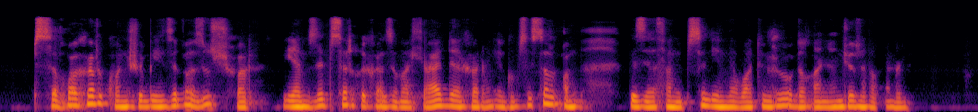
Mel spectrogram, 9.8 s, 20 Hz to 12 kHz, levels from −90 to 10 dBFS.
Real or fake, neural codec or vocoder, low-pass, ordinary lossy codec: fake; codec, 16 kHz, 1 kbps, FreqCodec, larger model; 7.2 kHz; MP3, 64 kbps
